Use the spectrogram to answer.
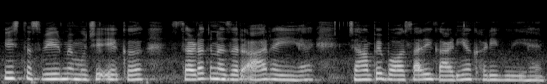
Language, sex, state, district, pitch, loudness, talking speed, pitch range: Hindi, female, Chandigarh, Chandigarh, 225 Hz, -16 LUFS, 195 wpm, 215-240 Hz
